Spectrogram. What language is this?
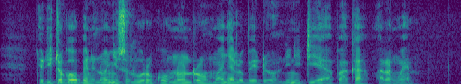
Luo (Kenya and Tanzania)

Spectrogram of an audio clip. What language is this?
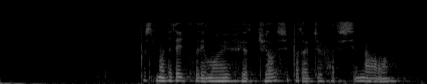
Russian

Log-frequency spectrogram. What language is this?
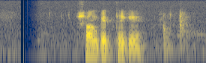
Bangla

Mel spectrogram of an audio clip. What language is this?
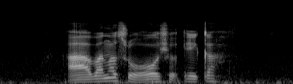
Tsonga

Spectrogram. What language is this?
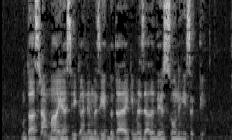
Urdu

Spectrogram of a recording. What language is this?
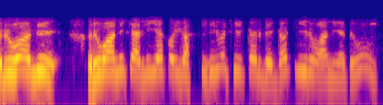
Dogri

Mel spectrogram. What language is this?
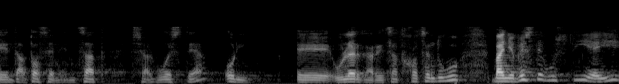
Basque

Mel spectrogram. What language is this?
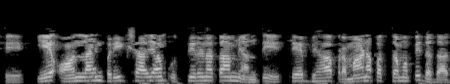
Sanskrit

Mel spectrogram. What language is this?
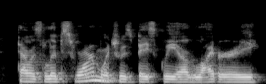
English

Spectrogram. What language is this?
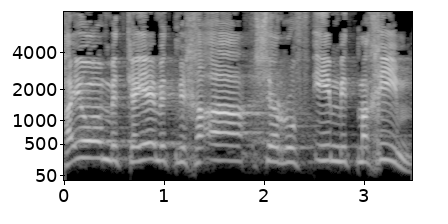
Hebrew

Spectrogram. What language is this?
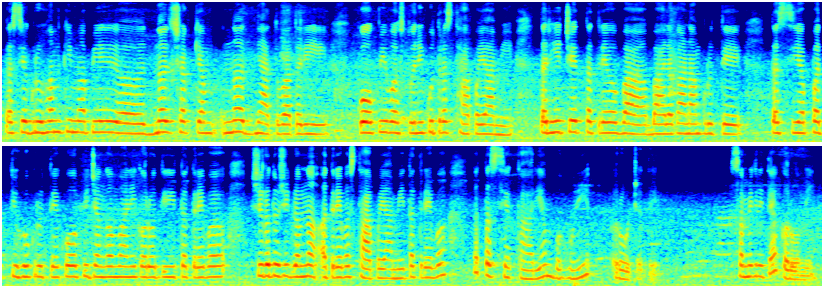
Sanskrit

